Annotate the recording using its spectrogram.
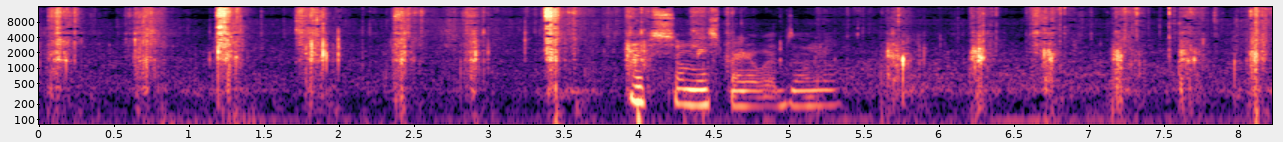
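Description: Footsteps crunch quickly along a dirt trail.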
